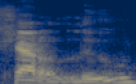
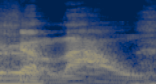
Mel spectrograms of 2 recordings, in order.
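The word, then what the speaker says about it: Shadaloo: They pronounced it wrong too. It's Shadow Lu, not Shadow Lao. There's no W in that.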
